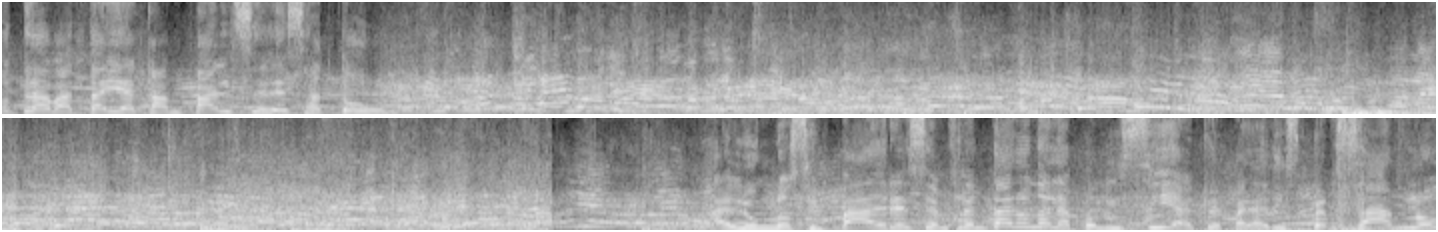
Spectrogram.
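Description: A crowd of people shouts and yells outdoors.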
